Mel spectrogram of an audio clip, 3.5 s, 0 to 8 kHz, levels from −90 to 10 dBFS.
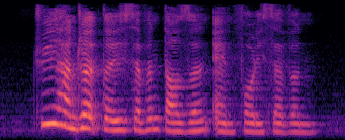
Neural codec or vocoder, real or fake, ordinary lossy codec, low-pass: none; real; AAC, 32 kbps; 7.2 kHz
